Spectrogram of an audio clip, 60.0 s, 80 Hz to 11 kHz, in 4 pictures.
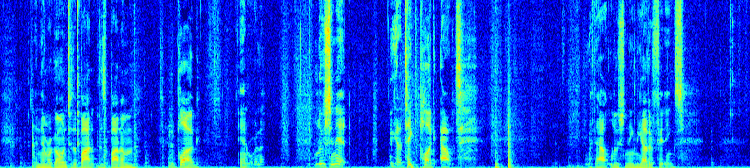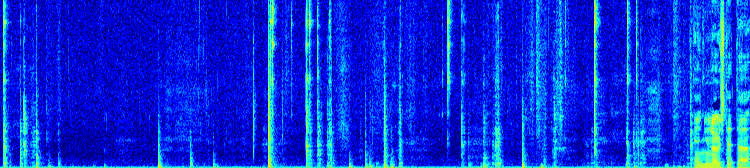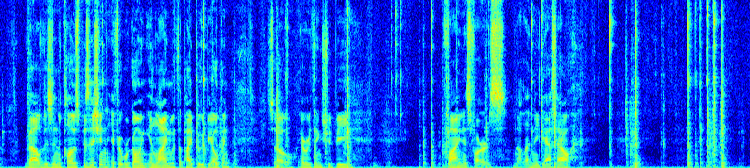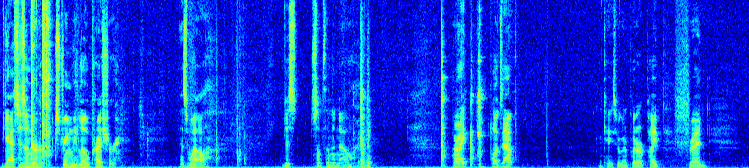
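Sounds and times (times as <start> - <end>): low steady hum: 0.0 - 59.9.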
